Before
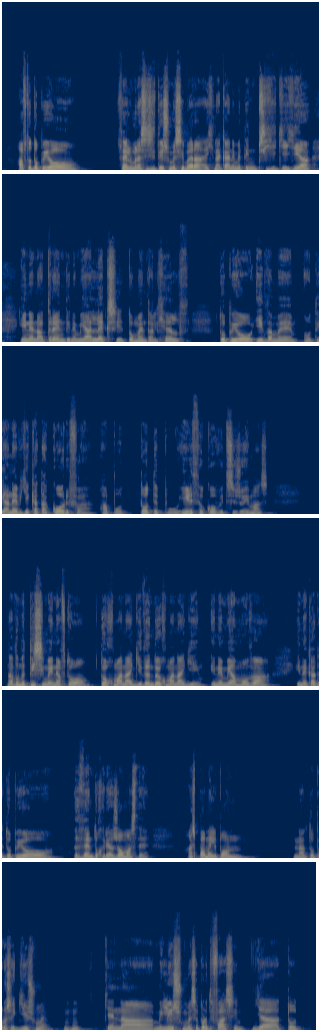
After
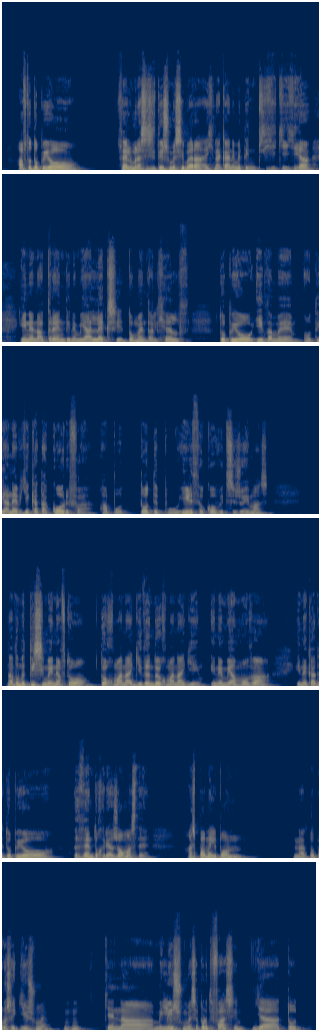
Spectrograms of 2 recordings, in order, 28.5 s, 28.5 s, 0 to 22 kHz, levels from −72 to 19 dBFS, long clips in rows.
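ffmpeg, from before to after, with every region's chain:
-filter_complex "[0:a]asettb=1/sr,asplit=3[a][b][c];[a]atrim=end=3.684[d];[b]atrim=start=3.68:end=4.47,asetpts=PTS-STARTPTS,afade=t=in:d=0.004:c=qsin,afade=t=out:st=0.786:d=0.004:c=qsin,highshelf=f=4.3k:g=10.5,agate=range=-7dB:threshold=-26dB:ratio=16:release=100:detection=peak,acompressor=threshold=-26dB:ratio=12:attack=3.2:release=140:knee=1:detection=peak[e];[c]atrim=start=4.466[f];[d][e]acrossfade=d=0.004:c1=hsin:c2=qsin[g];[g][f]acrossfade=d=0.004:c1=qsin:c2=hsin,asettb=1/sr,asplit=3[h][i][j];[h]atrim=end=23.504[k];[i]atrim=start=23.5:end=24.17,asetpts=PTS-STARTPTS,afade=t=in:d=0.004:c=qsin,afade=t=out:st=0.666:d=0.004:c=qsin,agate=range=-32dB:threshold=-33dB:ratio=16:release=100:detection=peak,aecho=1:1:5.3:0.37,atrim=end_sample=29547[l];[j]atrim=start=24.166[m];[k][l]acrossfade=d=0.004:c1=hsin:c2=qsin[n];[n][m]acrossfade=d=0.004:c1=qsin:c2=hsin,highpass=190,lowshelf=f=440:g=8.5,bandreject=f=50:t=h:w=6,bandreject=f=100:t=h:w=6,bandreject=f=150:t=h:w=6,bandreject=f=200:t=h:w=6,bandreject=f=250:t=h:w=6"

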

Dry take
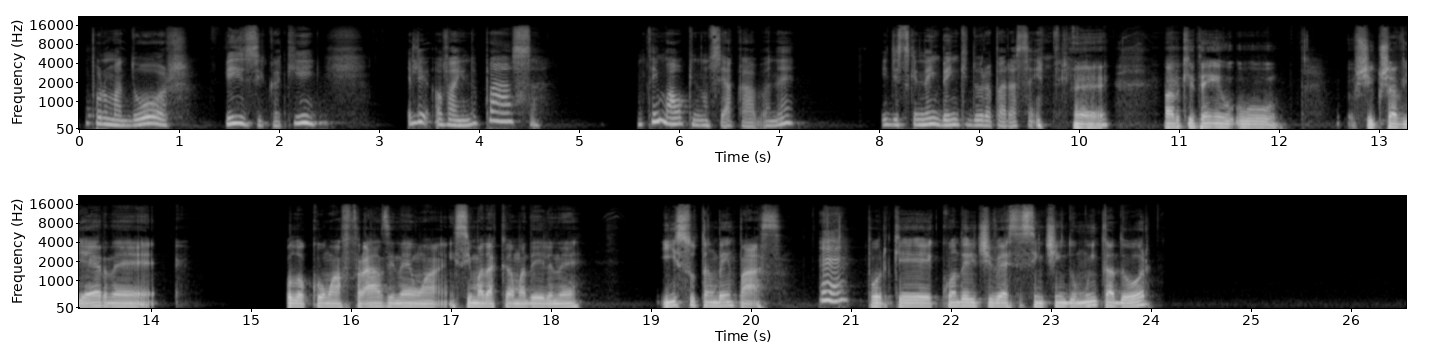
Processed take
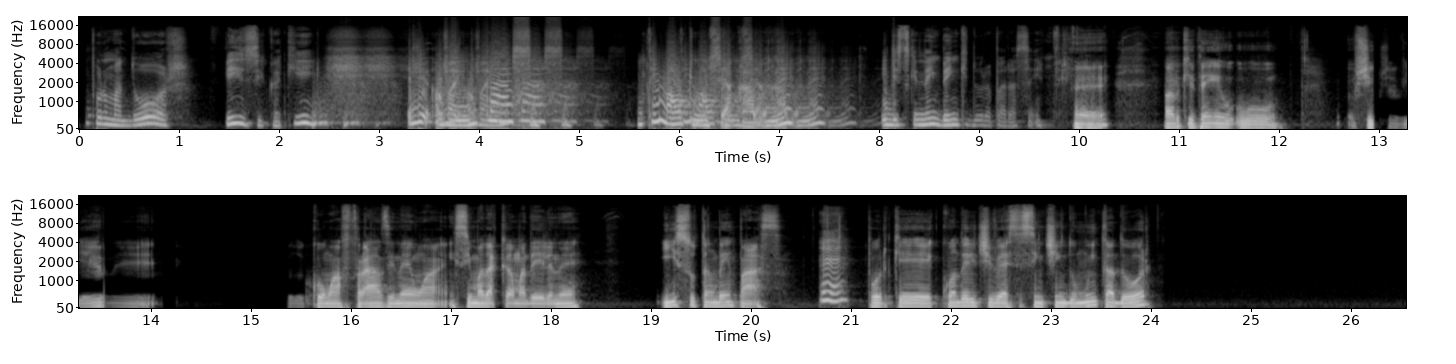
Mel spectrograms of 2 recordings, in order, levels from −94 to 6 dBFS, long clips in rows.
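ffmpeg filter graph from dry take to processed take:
-filter_complex "[0:a]asettb=1/sr,asplit=3[a][b][c];[a]atrim=end=2.344[d];[b]atrim=start=2.34:end=8.17,asetpts=PTS-STARTPTS,afade=t=in:d=0.004:c=qsin,afade=t=out:st=5.826:d=0.004:c=qsin,asplit=2[e][f];[f]highpass=f=720:p=1,volume=30dB,asoftclip=type=tanh:threshold=-14dB[g];[e][g]amix=inputs=2:normalize=0,lowpass=f=1.1k:p=1,volume=-6dB,aecho=1:1:318|636|954:0.501|0.0952|0.0181,atrim=end_sample=257103[h];[c]atrim=start=8.166[i];[d][h]acrossfade=d=0.004:c1=hsin:c2=qsin[j];[j][i]acrossfade=d=0.004:c1=qsin:c2=hsin,asettb=1/sr,asplit=3[k][l][m];[k]atrim=end=8.884[n];[l]atrim=start=8.88:end=9.97,asetpts=PTS-STARTPTS,afade=t=in:d=0.004:c=qsin,afade=t=out:st=1.086:d=0.004:c=qsin,acompressor=threshold=-38dB:ratio=5:attack=3.2:release=140:knee=1:detection=peak,bandreject=f=60:t=h:w=6,bandreject=f=120:t=h:w=6,bandreject=f=180:t=h:w=6,bandreject=f=240:t=h:w=6,bandreject=f=300:t=h:w=6[o];[m]atrim=start=9.966[p];[n][o]acrossfade=d=0.004:c1=hsin:c2=qsin[q];[q][p]acrossfade=d=0.004:c1=qsin:c2=hsin,asettb=1/sr,asplit=3[r][s][t];[r]atrim=end=12.954[u];[s]atrim=start=12.95:end=15.56,asetpts=PTS-STARTPTS,afade=t=in:d=0.004:c=qsin,afade=t=out:st=2.606:d=0.004:c=qsin,asuperstop=centerf=710:order=20:qfactor=0.92,aeval=exprs='val(0)*pow(10,-35*if(lt(mod(-1.7*n/s,1),2*abs(-1.7)/1000),1-mod(-1.7*n/s,1)/(2*abs(-1.7)/1000),(mod(-1.7*n/s,1)-2*abs(-1.7)/1000)/(1-2*abs(-1.7)/1000))/20)':c=same[v];[t]atrim=start=15.556[w];[u][v]acrossfade=d=0.004:c1=hsin:c2=qsin[x];[x][w]acrossfade=d=0.004:c1=qsin:c2=hsin,asettb=1/sr,asplit=3[y][z][aa];[y]atrim=end=17.394[ab];[z]atrim=start=17.39:end=18.06,asetpts=PTS-STARTPTS,afade=t=in:d=0.004:c=qsin,afade=t=out:st=0.666:d=0.004:c=qsin,highpass=f=250:p=1,equalizer=f=2.4k:t=o:w=1.4:g=11[ac];[aa]atrim=start=18.056[ad];[ab][ac]acrossfade=d=0.004:c1=hsin:c2=qsin[ae];[ae][ad]acrossfade=d=0.004:c1=qsin:c2=hsin"

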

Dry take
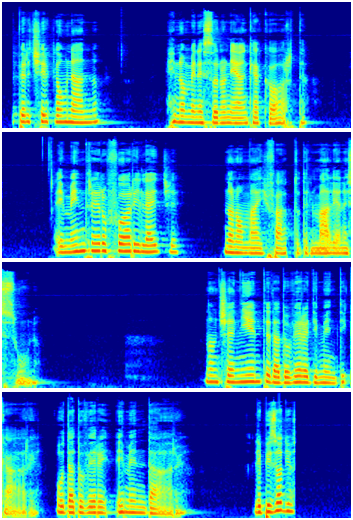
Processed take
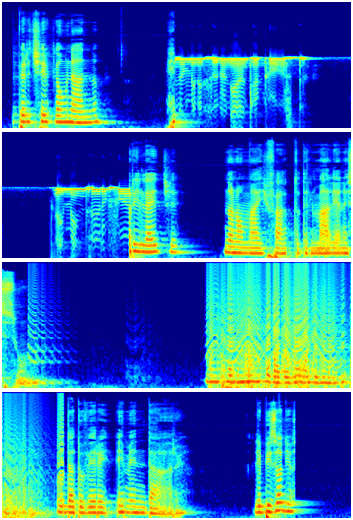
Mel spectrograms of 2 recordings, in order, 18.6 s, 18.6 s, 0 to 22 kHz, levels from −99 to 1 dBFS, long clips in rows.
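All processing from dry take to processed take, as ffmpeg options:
-filter_complex "[0:a]asettb=1/sr,asplit=3[a][b][c];[a]atrim=end=2.294[d];[b]atrim=start=2.29:end=6.34,asetpts=PTS-STARTPTS,afade=t=in:d=0.004:c=qsin,afade=t=out:st=4.046:d=0.004:c=qsin,aemphasis=mode=reproduction:type=bsi,lowpass=f=3.1k:t=q:w=0.5098,lowpass=f=3.1k:t=q:w=0.6013,lowpass=f=3.1k:t=q:w=0.9,lowpass=f=3.1k:t=q:w=2.563,afreqshift=-3600,acompressor=threshold=-28dB:ratio=3:attack=3.2:release=140:knee=1:detection=peak[e];[c]atrim=start=6.336[f];[d][e]acrossfade=d=0.004:c1=hsin:c2=qsin[g];[g][f]acrossfade=d=0.004:c1=qsin:c2=hsin,asettb=1/sr,asplit=3[h][i][j];[h]atrim=end=9.634[k];[i]atrim=start=9.63:end=14.76,asetpts=PTS-STARTPTS,afade=t=in:d=0.004:c=qsin,afade=t=out:st=5.126:d=0.004:c=qsin,acrusher=samples=34:mix=1:aa=0.000001:lfo=1:lforange=20.4:lforate=2.3,aecho=1:1:109|218|327|436|545:0.355|0.153|0.0656|0.0282|0.0121,atrim=end_sample=226233[l];[j]atrim=start=14.756[m];[k][l]acrossfade=d=0.004:c1=hsin:c2=qsin[n];[n][m]acrossfade=d=0.004:c1=qsin:c2=hsin,lowshelf=f=130:g=9,bandreject=f=62.75:t=h:w=4,bandreject=f=125.5:t=h:w=4,bandreject=f=188.25:t=h:w=4,bandreject=f=251:t=h:w=4,bandreject=f=313.75:t=h:w=4,bandreject=f=376.5:t=h:w=4,bandreject=f=439.25:t=h:w=4,bandreject=f=502:t=h:w=4,volume=-1dB"

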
